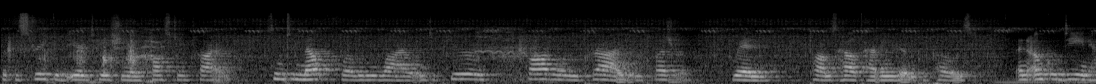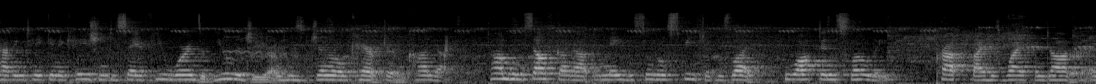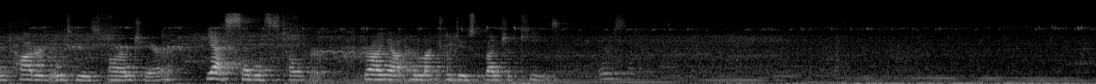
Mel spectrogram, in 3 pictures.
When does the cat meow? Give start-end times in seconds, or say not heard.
0.3-1.7.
